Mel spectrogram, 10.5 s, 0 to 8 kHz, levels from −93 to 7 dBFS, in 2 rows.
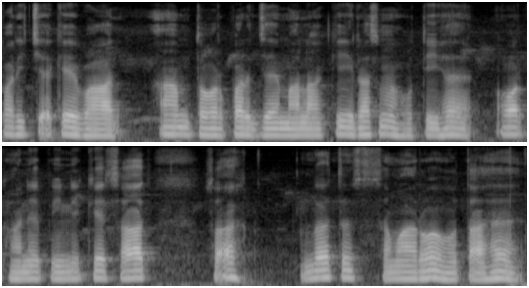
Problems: background sounds at intervals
